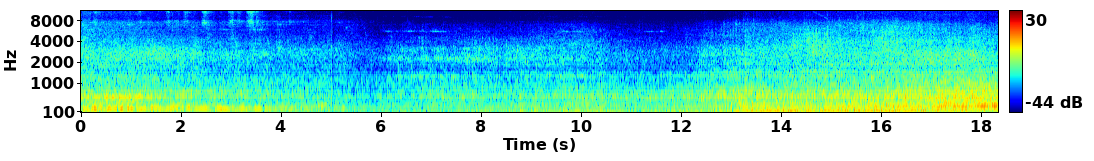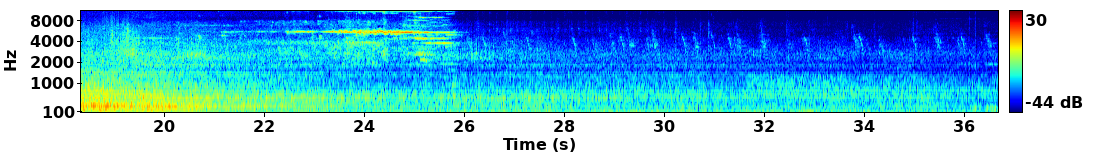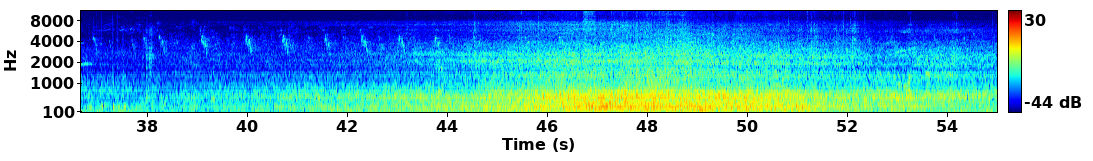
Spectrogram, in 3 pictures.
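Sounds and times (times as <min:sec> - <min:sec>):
train passing on track: 0:00.0 - 0:55.0
high-pitched wheel squeal: 0:21.1 - 0:26.0.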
